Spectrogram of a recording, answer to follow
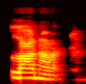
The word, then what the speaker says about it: Lanark: was driving to leonard leonard how do you pronounce it lanark lanark okay so a lot of uh what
